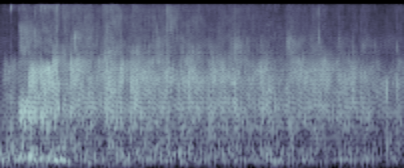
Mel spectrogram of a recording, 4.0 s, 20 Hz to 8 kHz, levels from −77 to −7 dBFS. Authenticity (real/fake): fake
